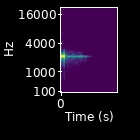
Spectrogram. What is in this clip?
Short beep sound.
Nice for countdowns or clocks.
But it can be used in lots of cases.
c, digital, beeping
